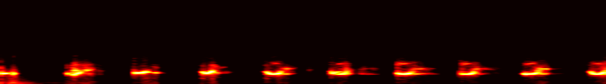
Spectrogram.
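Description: Soft, evenly spaced turkey yelps from a Scarlet Fever crystal friction call, a run of about ten clear, moderately loud notes in a steady rhythm with no talking.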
